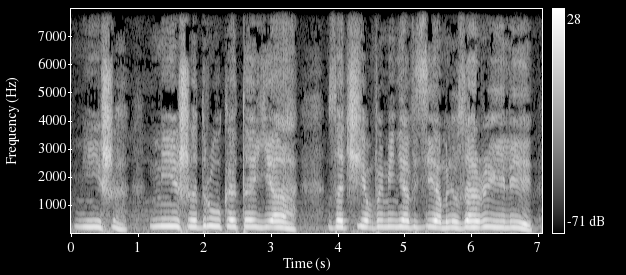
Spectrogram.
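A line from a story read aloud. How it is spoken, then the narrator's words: Mournful moan from outside. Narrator (Russian): Простонал за окном тоскливый голос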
